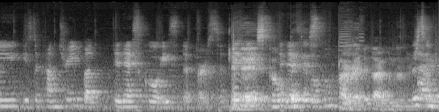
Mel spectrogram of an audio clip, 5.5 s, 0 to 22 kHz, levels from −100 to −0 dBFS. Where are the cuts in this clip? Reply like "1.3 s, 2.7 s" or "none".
none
